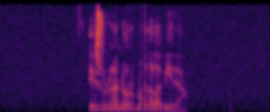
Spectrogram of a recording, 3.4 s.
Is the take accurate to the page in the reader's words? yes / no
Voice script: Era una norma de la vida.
no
